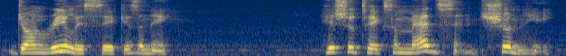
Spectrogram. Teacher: if your voice goes down falling intonation at the end of a tag question you are hoping that the listener will agree with you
